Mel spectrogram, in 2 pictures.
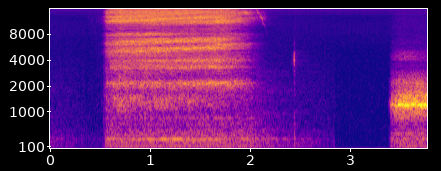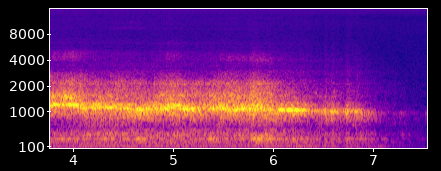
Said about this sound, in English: The way that I heard it described is you breathe in slowly, and then you exhale as if you are breathing out of a straw.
